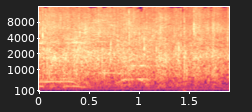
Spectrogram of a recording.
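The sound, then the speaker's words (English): An audience applauding, a dense, steady wash of many hands clapping at once, with a few voices faintly calling out beneath it. “Clap today if you're grateful for a God that cares about every piece of your life.”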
